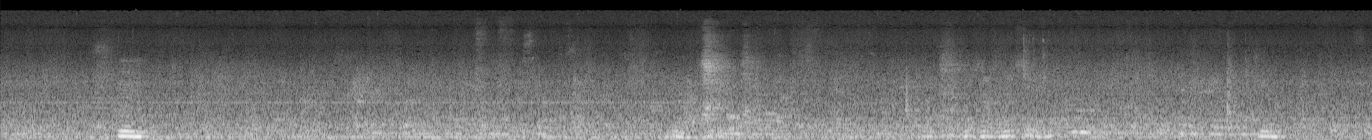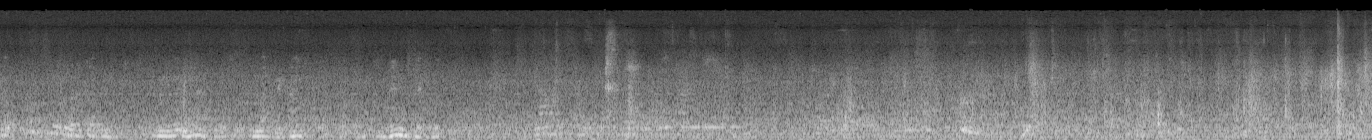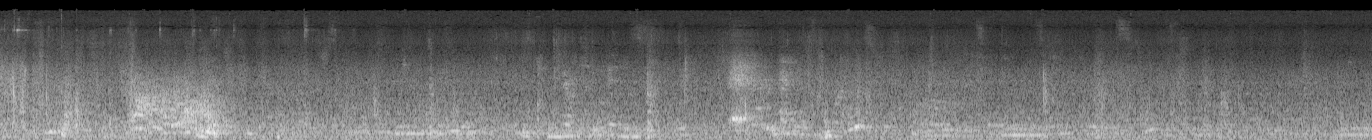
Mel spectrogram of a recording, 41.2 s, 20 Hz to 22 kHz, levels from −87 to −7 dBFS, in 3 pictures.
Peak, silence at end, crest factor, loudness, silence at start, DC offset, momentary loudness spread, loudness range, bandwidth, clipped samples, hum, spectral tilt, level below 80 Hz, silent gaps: -2 dBFS; 0 s; 22 dB; -25 LUFS; 0 s; under 0.1%; 7 LU; 5 LU; 16 kHz; under 0.1%; none; -6 dB/octave; -38 dBFS; none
